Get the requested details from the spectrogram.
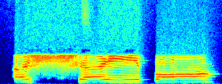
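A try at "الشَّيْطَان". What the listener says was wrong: Jangan boleh dari hidung. Tertahan kan di hidung kan? Terasa nggak? Ada terasa seperti dengung, seperti suara tertahan di hidungnya, huruf to-nya. Ada, berarti belum tepat. Berarti itu kurang tepat.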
